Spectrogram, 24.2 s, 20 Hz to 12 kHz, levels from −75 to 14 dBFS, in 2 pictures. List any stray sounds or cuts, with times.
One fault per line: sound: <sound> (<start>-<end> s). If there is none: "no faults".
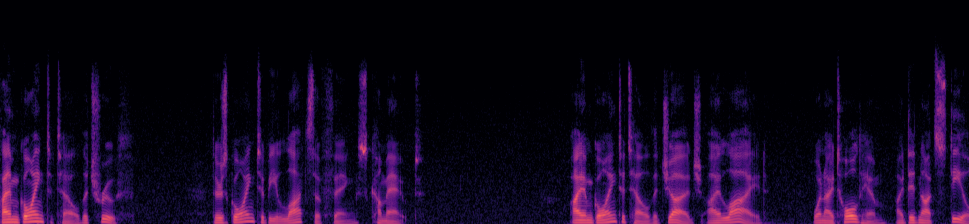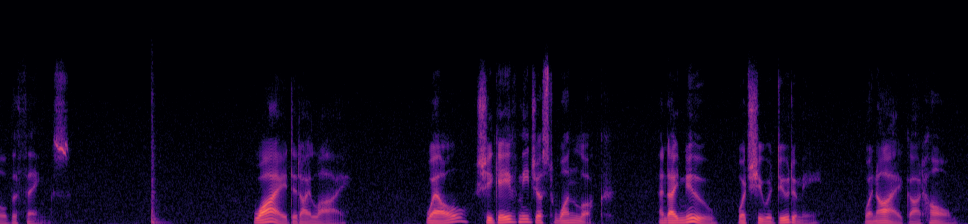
sound: thud (14.0-14.3 s)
